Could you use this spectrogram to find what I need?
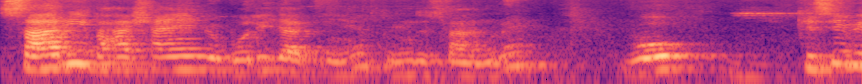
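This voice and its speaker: A Bihari accent with ordinary pitch variation, audible room echo and noticeable background noise. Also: man. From Bihar, India (village). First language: Bhojpuri (speaking Hindi). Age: 70s. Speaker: scientist and social-political activist. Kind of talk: studio interview talk. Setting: studio.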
